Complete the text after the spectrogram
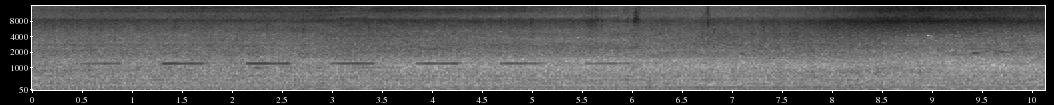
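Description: A digger bucket scrapes and pours loose gravel.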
